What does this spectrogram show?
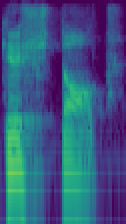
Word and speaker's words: Gestalt: This is pronounced Gestalt. So everybody knows a new word, a German word, Gestalt.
